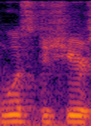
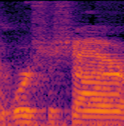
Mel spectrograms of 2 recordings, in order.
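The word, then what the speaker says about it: Worcestershire: a little bit of worshir sauce or worshshire or washer sister, however you want to pronounce it, depending on what part of the country or the world that you're from.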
